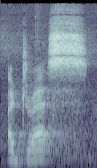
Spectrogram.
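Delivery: "Address" with a weak schwa, then stressed "dress". Shown as a demonstration. Teacher correcting a student's stress, "Address" stressed on DRESS. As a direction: lean on the second syllable of "Address". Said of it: "the stress is on dress".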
